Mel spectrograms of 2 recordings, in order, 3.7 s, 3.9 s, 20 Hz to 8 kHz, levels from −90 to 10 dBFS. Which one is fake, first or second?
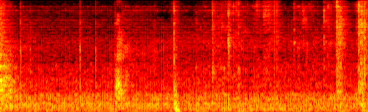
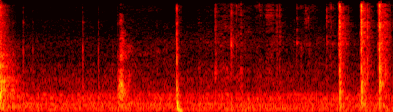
first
